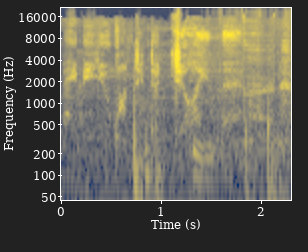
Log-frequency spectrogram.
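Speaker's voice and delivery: soft, low, taunting whisper.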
